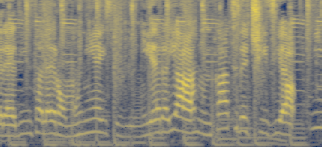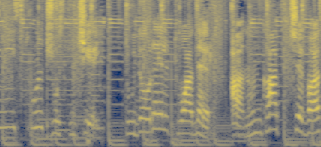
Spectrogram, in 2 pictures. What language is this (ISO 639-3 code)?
ron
